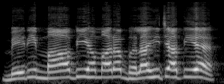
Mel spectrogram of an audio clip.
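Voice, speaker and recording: A woman's voice: very high-pitched, fairly even intonation, normal speed, fairly bright tone, voice pushed up. A woman voicing an earnest, easily exasperated young married shopkeeper in a cartoon story.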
